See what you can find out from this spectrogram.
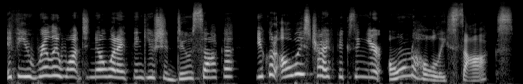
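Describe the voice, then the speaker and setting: A woman's voice: very high voice, big pitch swings, a little fast, a bit bright, no room sound, clean studio sound, pitched above the performer's own voice, full character voice. A woman voicing a stubborn, exasperated teenage girl with an indignant, emphatic delivery in a story reading.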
